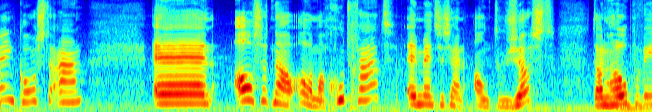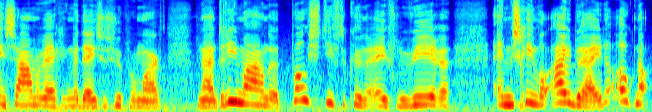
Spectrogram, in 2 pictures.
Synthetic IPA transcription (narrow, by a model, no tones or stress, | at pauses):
ejnkɔstəaːn | ʔɛnʔɑlˠsɦətnɔwʔɑləmaːlˠχutχaːtʔɛnmɛnsəzɛjnʔɑntuzɑst | d̥ɑnɦowpənʋəɪnsaːməʋɛrkɪŋmɛt̚dejzəsypərmaɹk̚t | naːdrimaːndəət̚powzitiftəkɵnənejvalyɪːrə | ʔɛnmɪsχinʋɛlˠʔœɥd̚brɛjdəʔowkna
